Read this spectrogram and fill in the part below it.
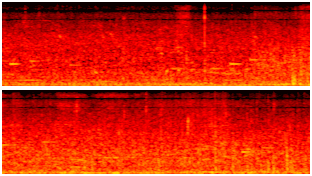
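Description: Steady sudden rain pours down on goats outdoors, a dense, continuous patter on surfaces with occasional louder drops.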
